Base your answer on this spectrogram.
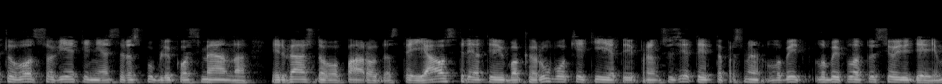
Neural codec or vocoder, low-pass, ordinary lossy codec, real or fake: codec, 24 kHz, 3.1 kbps, DualCodec; 5.4 kHz; MP3, 24 kbps; fake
